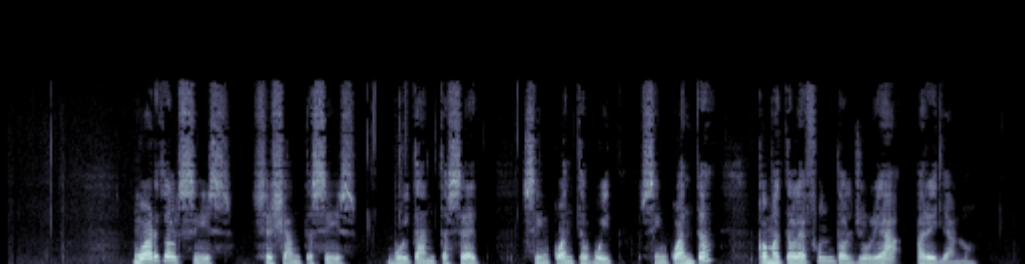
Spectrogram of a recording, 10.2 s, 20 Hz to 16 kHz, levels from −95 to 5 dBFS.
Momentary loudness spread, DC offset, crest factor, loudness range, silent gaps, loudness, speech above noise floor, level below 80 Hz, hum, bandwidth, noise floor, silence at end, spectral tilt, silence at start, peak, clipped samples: 15 LU; under 0.1%; 20 dB; 4 LU; none; -22 LUFS; 45 dB; -70 dBFS; none; 11.5 kHz; -66 dBFS; 0.55 s; -6 dB/octave; 1.35 s; -2 dBFS; under 0.1%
